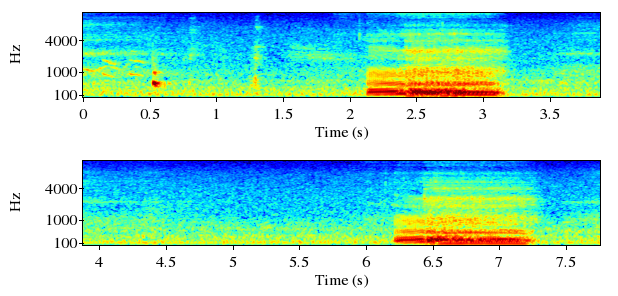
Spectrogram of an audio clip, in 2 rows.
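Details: Female yellow Labrador retriever snoring loudly while asleep: two long, rough, rattling snores about four seconds apart, roughly 15 breaths a minute, in a quiet room.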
